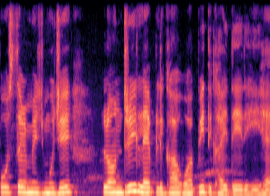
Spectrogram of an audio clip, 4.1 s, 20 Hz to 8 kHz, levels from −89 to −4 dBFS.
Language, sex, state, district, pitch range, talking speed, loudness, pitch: Hindi, female, Arunachal Pradesh, Lower Dibang Valley, 180-210 Hz, 175 wpm, -13 LUFS, 200 Hz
